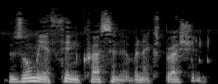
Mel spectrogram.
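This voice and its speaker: A man with a gravelly, husky voice reading scripted third-person narration for an audio drama. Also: lowish voice, fast, a little hiss or hum.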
